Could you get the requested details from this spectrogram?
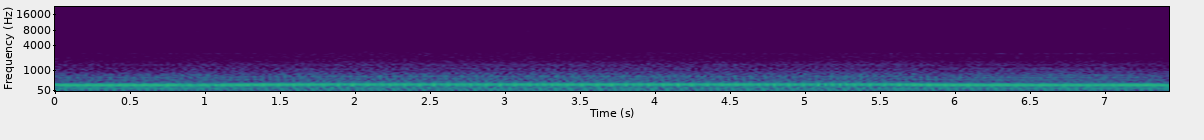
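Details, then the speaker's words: Lamborghini LM002 converted to a 9.1L Lamborghini marine V12 racing engine, on a drive after cooling-system work: deep drone that stumbles going into throttle with a lot of popping; carbs suspected to need adjustment or a tune-up. "Oh, this sounds like a boat. I think these carbs are going to need a little bit of adjustment. A lot of popping."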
